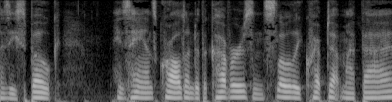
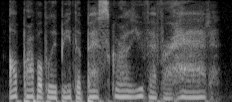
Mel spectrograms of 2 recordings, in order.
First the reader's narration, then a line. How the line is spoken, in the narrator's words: I whispered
